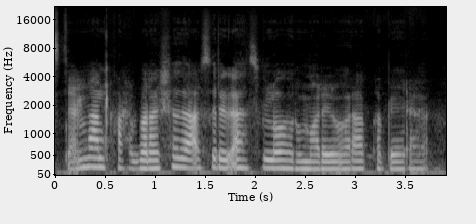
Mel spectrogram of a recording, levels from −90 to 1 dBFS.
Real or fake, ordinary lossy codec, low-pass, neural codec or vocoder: fake; none; none; codec, 44.1 kHz, 3.4 kbps, Pupu-Codec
